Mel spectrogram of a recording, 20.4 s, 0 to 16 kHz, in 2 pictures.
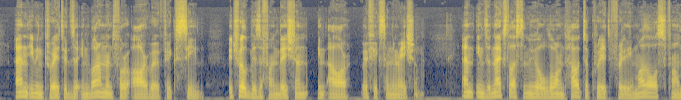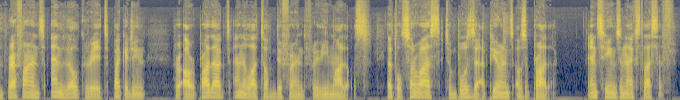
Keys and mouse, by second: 0.8 Tab, 2.0 click, 2.0 Tab, 3.0 Tab, 3.1 click, 3.6 shift+middle drag, 3.9 shift+middle click, 4.2 click, 4.4 Tab, 5.1 Tab, 5.3 KP_0, 5.5 middle drag, 5.6 middle click, 6.2 Tab, 6.3 middle drag, 6.5 3, 6.7-7.5 drag, 8.2 click, 9.2-10.9 drag, 13.3 click, 13.6 ctrl+p, 15.4 g, 18.0 click, 18.4 g.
